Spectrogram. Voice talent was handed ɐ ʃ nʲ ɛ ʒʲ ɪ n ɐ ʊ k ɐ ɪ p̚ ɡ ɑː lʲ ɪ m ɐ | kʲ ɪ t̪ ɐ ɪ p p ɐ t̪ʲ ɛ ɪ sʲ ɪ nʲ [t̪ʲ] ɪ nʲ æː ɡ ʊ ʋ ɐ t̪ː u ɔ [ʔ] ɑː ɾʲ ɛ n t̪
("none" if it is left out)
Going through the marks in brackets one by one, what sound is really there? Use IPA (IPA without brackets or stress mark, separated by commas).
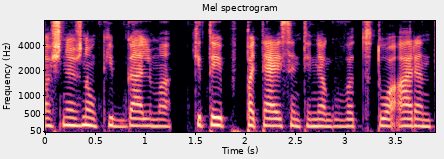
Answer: t̪ʲ, ʔ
